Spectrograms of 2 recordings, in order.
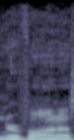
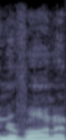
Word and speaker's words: Nirvana: or whatever on Stern, he would pronounce it Nirvana. So I say Nirvana now.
